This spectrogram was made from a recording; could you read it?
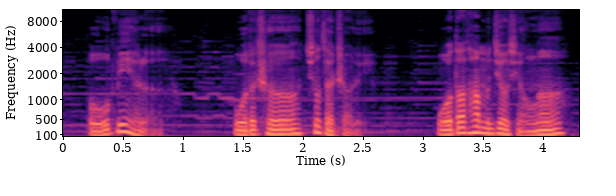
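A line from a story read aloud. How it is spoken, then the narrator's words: Calm, indifferent. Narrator (Chinese): 李炫淡淡的说道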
